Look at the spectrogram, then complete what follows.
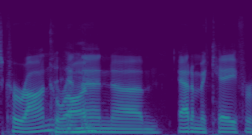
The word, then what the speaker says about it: Cuarón: Curion. Yeah, Cuarón. How do you say? I think it's Cuarón.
